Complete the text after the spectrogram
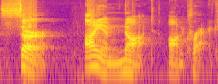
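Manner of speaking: loud, very slow, indignant and offended. Retelling a clerk's answer to the father: imitating an offended reply. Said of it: "really offended".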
